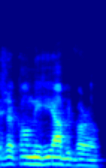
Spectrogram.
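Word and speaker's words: שהכל נהיה בדברו: Halachically, when we're going to say it, shekol nihiyah bidvaro is the generally accepted pronunciation of it, and therefore it's in the past tense.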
